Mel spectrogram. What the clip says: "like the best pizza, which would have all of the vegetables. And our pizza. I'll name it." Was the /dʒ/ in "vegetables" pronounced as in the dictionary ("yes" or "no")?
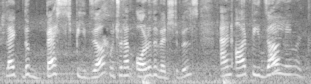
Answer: yes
